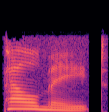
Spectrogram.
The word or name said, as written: palmate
